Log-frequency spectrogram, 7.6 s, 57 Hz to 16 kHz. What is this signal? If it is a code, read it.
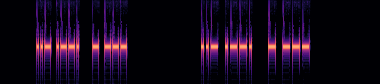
Morse code, heard as a keyed tone, about 33 wpm, 700 Hz. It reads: UP TO UP TO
